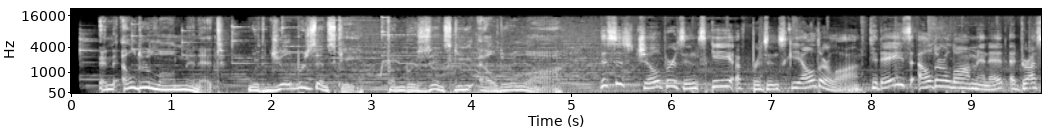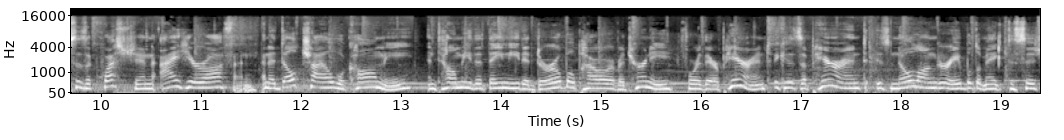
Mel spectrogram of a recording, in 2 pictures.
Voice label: PSA spot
